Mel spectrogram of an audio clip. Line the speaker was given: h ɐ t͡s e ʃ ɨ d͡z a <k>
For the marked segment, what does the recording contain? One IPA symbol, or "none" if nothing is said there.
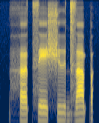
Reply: p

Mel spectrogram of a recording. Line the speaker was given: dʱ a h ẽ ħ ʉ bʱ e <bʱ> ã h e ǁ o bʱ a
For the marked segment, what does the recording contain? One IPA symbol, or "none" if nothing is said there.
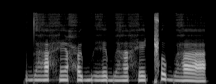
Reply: bʱ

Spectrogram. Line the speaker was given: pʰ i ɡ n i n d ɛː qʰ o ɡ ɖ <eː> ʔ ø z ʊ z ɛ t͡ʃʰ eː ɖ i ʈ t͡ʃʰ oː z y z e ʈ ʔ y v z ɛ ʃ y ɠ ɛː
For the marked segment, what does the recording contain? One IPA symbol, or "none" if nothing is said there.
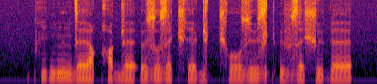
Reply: ɛː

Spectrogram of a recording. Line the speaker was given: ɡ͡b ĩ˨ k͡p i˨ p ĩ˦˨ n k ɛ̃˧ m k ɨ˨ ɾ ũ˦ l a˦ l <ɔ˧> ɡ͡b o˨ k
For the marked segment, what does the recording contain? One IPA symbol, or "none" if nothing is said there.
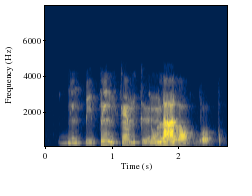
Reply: ɔ˧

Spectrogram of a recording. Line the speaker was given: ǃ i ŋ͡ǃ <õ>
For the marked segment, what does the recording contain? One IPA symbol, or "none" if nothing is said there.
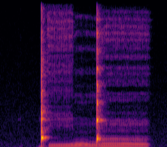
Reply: õ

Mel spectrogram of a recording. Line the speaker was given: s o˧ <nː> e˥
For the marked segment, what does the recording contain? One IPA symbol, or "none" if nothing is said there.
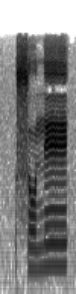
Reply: n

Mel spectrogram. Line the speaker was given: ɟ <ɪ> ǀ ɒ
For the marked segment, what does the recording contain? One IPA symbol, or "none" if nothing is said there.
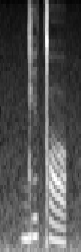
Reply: ɪ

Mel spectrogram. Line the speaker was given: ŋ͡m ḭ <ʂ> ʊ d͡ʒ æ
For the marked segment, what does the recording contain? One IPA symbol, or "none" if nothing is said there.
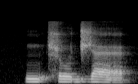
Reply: ʂ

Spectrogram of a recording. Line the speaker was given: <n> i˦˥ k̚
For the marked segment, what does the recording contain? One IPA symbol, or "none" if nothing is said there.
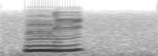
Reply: n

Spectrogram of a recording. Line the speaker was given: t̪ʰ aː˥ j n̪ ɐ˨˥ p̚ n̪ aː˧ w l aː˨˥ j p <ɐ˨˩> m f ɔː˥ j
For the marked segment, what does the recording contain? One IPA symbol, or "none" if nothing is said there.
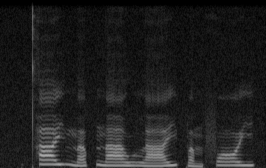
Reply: ɐ˨˩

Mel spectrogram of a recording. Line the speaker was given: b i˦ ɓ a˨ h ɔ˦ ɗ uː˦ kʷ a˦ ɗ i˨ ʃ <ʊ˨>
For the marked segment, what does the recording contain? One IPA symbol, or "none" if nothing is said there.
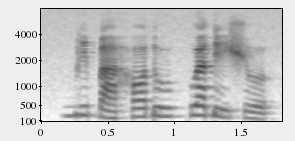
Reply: ʊ˨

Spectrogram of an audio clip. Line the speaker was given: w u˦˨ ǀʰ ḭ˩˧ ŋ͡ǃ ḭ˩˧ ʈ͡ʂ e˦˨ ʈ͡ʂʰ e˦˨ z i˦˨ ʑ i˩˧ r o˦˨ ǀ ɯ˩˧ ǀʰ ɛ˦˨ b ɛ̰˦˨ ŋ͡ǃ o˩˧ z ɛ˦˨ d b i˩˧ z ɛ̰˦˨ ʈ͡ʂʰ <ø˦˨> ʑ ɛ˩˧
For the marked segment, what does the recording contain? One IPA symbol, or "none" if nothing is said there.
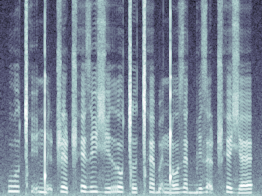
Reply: e˦˨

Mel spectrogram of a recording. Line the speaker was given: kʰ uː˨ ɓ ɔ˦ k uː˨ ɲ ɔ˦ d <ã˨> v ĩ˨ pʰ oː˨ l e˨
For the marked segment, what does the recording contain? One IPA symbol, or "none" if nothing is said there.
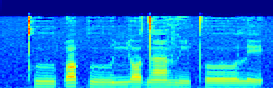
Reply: ã˦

